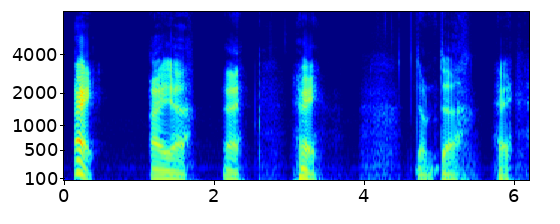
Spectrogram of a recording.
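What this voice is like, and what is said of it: Imitates another person's voice. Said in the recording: “I can't do a Patrick Warburton impersonation. I don't know why I'm trying to do that.”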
